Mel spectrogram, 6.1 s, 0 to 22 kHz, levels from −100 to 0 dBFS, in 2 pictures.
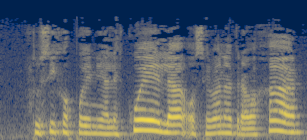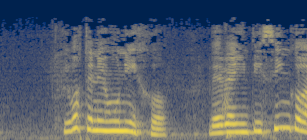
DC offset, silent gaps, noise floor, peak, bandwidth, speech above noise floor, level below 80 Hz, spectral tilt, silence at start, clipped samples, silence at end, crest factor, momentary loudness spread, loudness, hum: under 0.1%; none; -45 dBFS; -2 dBFS; 11 kHz; 31 dB; -48 dBFS; -5.5 dB/octave; 0.3 s; under 0.1%; 0 s; 14 dB; 11 LU; -15 LUFS; none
